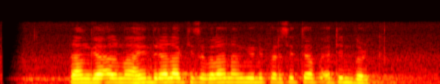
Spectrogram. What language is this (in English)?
Javanese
